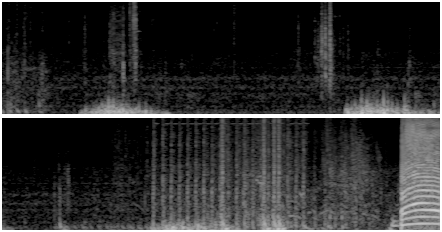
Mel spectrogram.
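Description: Gunfire in a multiplayer shooter video game, several bursts of rapid automatic shots spread across the clip, with other game effects and a loud final burst near the end.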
